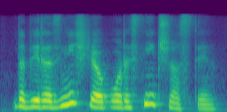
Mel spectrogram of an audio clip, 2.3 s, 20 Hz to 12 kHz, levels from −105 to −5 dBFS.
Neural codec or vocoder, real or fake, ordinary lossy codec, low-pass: codec, 16 kHz, 0.5 kbps, FunCodec, trained on Chinese and English, 25 frames a second; fake; none; 7.2 kHz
